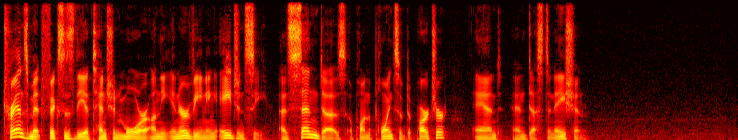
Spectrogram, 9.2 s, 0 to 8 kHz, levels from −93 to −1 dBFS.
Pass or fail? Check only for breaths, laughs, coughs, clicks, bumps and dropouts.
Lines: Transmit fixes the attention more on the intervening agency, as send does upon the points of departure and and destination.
pass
